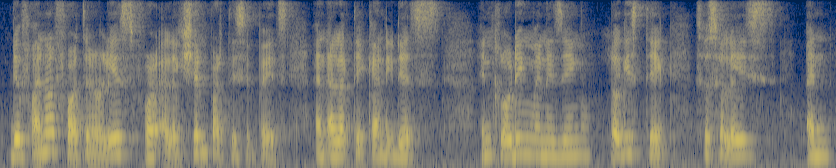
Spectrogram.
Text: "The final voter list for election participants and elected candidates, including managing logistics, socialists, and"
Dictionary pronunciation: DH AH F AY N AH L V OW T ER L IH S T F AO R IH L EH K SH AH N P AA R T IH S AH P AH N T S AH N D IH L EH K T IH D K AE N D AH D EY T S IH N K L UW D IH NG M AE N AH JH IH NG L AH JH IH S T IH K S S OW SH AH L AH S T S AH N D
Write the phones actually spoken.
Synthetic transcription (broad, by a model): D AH F AY N AH L F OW T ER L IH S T F AO R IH L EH K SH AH N P AA R T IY S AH P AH T S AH N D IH L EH K T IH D K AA N D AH D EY T S IH N K L UW D IH NG M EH N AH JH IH NG L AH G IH S T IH K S S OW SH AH L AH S T AH N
